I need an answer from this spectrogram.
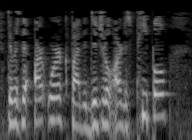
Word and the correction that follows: Beeple: or Beeple is how you say it really, that sold for $69 million at Christie's, and that got attention.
